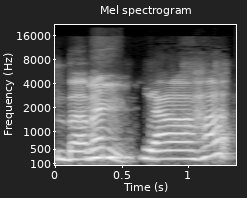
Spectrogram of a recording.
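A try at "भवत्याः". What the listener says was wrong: Bhavatyaha Nakara is not there. Bhavatyaha.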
